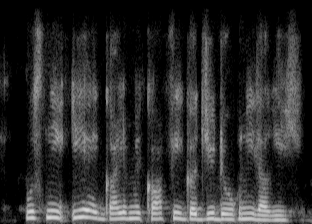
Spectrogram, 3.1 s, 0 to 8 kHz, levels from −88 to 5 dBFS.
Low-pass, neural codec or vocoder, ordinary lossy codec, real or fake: 7.2 kHz; codec, 16 kHz, 4.8 kbps, FACodec; Opus, 16 kbps; fake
